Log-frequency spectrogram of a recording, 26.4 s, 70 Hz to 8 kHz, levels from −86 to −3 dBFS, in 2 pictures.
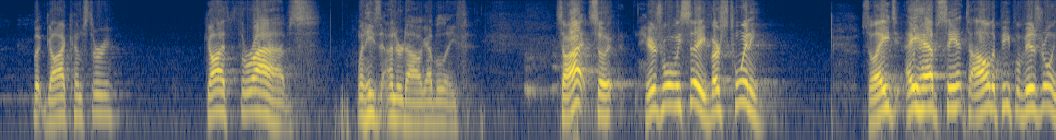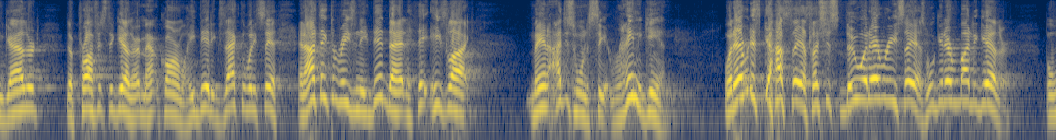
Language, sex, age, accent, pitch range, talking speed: English, male, 40-59, American, 160-220 Hz, 180 wpm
